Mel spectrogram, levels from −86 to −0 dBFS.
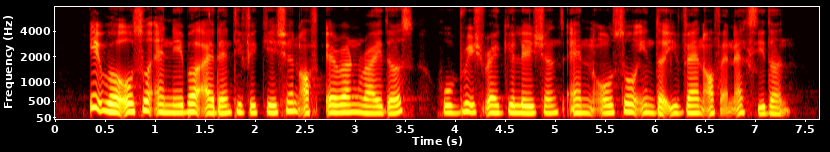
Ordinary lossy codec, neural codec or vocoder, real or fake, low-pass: none; none; real; none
